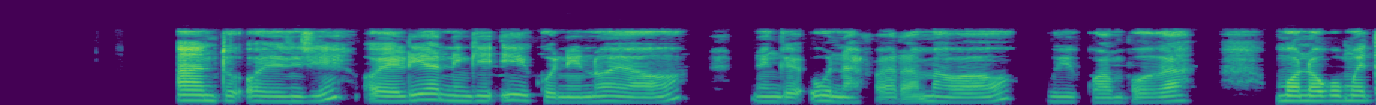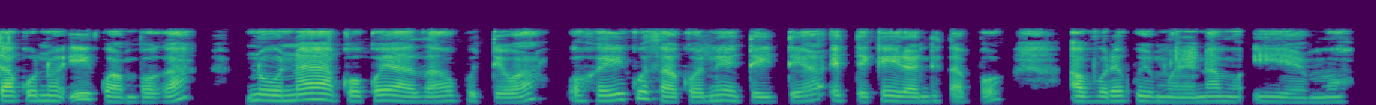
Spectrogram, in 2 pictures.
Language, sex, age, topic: Oshiwambo, female, 25-35, agriculture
